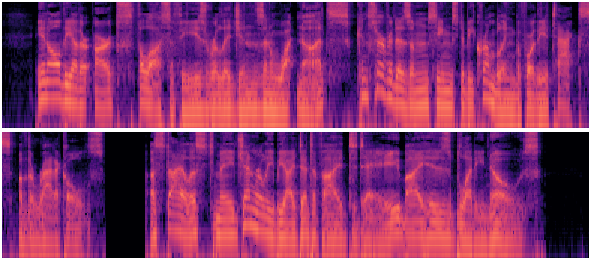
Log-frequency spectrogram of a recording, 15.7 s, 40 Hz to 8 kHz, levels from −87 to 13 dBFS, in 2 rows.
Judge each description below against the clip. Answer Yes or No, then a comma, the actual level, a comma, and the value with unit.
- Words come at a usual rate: No, slow, 125 wpm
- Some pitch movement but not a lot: Yes, average, 4.2 semitones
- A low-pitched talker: Yes, very low, 90 Hz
